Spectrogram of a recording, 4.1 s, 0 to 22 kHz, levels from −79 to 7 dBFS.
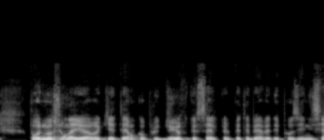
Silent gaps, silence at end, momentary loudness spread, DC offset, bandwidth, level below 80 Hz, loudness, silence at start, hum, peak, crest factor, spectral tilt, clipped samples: none; 0 s; 10 LU; under 0.1%; 10 kHz; -56 dBFS; -18 LUFS; 0.05 s; none; -2 dBFS; 16 dB; -7 dB/octave; under 0.1%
